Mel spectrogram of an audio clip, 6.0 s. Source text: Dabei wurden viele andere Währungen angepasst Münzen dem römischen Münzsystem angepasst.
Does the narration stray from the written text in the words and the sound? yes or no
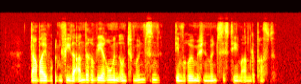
yes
